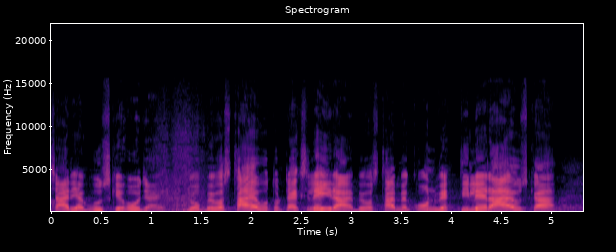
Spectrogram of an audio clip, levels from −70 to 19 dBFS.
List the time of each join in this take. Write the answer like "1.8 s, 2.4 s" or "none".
1.2 s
